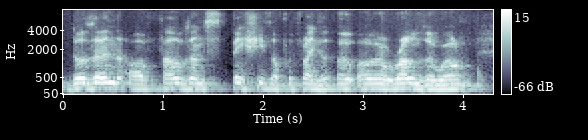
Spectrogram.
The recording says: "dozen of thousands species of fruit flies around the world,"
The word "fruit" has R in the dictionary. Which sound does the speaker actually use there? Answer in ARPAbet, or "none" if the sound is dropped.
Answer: none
